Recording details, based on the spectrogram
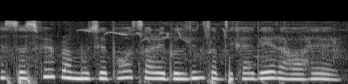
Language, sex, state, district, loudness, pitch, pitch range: Hindi, female, Arunachal Pradesh, Papum Pare, -13 LUFS, 275 Hz, 260-290 Hz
